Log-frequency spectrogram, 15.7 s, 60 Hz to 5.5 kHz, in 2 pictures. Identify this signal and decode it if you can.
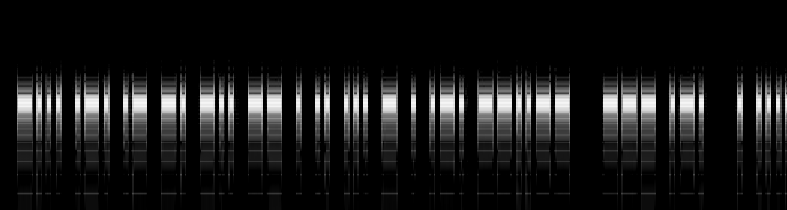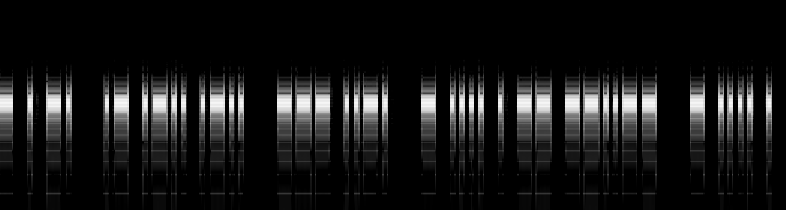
Morse code, heard as a keyed tone, about 25 wpm, 600 Hz. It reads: BRANDMEISTER, OR EVEN ALL OF THEM, THE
